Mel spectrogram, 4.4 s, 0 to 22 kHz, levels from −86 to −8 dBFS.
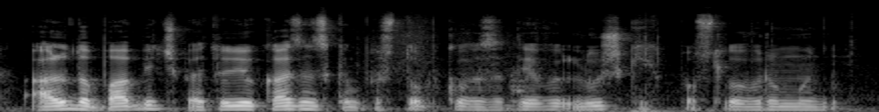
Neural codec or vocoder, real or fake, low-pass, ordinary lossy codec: none; real; 19.8 kHz; none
